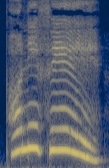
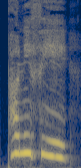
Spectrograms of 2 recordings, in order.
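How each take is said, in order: First: Long high drawn-out call. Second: Calling out. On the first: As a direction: call her name across the garden. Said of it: "ruft Butterblume ihr nach". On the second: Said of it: "ruft Butterblume". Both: A narrator's reading.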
